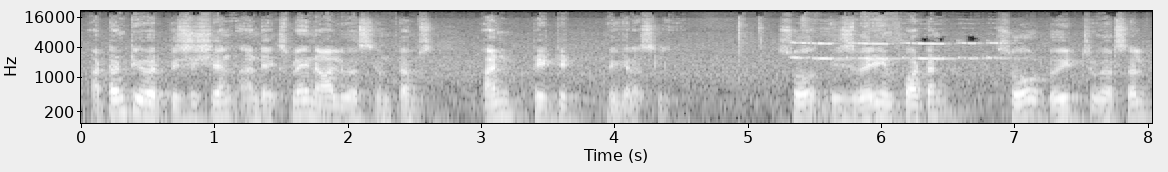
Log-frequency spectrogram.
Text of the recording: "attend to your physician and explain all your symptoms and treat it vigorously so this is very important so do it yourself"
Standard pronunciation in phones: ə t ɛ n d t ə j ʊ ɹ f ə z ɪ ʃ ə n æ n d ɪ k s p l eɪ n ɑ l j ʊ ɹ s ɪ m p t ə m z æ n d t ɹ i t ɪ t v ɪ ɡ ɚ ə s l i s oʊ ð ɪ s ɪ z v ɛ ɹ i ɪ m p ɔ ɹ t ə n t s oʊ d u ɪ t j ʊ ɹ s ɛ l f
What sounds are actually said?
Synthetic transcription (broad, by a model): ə t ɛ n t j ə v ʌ ɹ p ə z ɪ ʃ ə n æ n d ɪ k s p l eɪ n ɑ l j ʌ ɹ s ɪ m p t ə m s æ n d t ɹ i t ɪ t v ɪ ɡ ɚ ə s l i s oʊ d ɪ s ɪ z v ɛ ɹ i ɪ m p ɔ ɹ t ə n t s oʊ d u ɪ t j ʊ ɹ s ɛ l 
